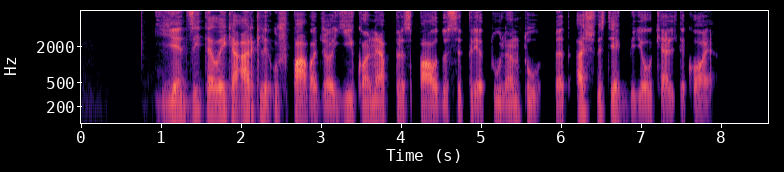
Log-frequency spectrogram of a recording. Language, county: Lithuanian, Šiauliai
